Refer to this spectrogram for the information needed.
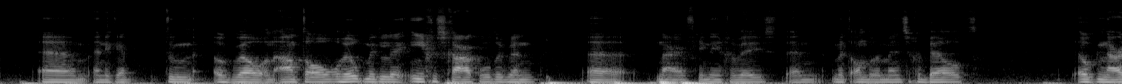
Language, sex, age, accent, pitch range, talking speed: Dutch, male, 20-39, Dutch, 105-115 Hz, 130 wpm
